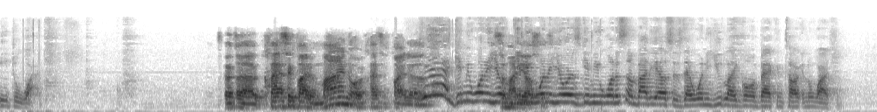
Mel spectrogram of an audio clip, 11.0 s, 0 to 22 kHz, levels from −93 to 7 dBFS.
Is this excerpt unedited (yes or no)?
no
